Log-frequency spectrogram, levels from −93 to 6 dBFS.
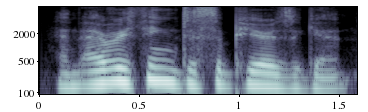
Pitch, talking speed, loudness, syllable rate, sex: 140 Hz, 150 wpm, -16 LUFS, 7.0 syllables/s, male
